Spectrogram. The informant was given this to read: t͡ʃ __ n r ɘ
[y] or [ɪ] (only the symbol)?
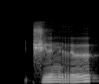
ɪ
